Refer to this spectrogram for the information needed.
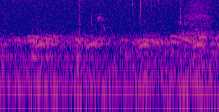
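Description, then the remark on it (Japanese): Faint crows cawing in a steady stream of harsh, overlapping calls, with no one speaking and a low background hum underneath. “そうカラスねいや本当にねだってほらカラスってなんかもういろんなもの持ってったりとかニュースにもなってるけどどんどん頭良くなってくでしょなんかね集まってきちゃうんだよね”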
